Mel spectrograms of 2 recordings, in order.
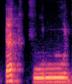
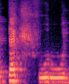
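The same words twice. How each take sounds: First: The k is released with only slight air. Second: The k is released with a strong burst of air. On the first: The speaker calls it right. "takfurun sikit je" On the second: The speaker calls it wrong. "Jangan baca takfurun, tak boleh"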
